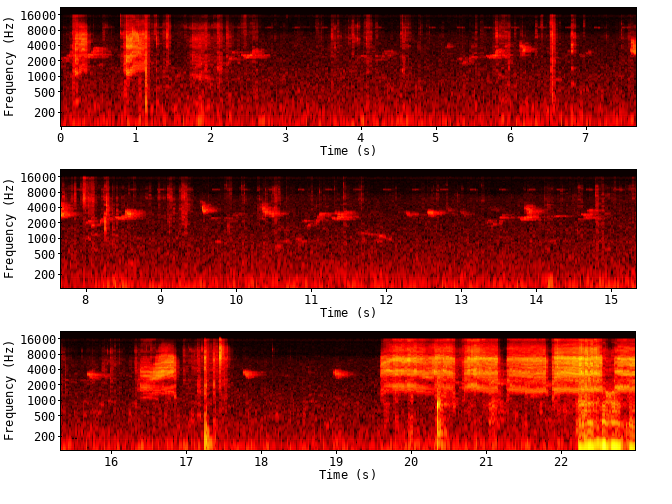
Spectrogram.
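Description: Short, scattered bird chirps with rustling and light clicks of handling at a bamboo basket trap. Near the end a loud, harsh, rapidly pulsing rasp starts abruptly and keeps going.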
